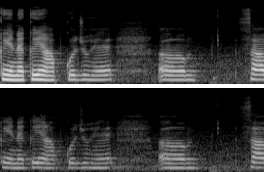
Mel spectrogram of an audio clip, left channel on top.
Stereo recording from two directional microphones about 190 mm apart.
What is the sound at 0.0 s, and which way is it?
A woman's voice, 60° left (ahead or behind).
